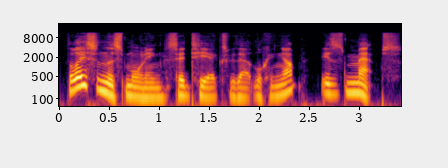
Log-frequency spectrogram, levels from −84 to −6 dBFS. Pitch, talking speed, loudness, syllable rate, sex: 135 Hz, 210 wpm, -19 LUFS, 5.1 syllables/s, male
